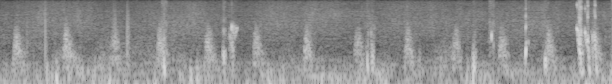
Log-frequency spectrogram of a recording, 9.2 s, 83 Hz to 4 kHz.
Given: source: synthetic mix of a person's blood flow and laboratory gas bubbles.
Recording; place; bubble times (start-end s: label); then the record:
Doppler ultrasound of blood flow; subclavian vein
2.41-2.52 s: bubbles
3.32-3.58 s: bubbles
5.48-5.64 s: bubbles
7.08-7.18 s: bubbles
7.33-7.42 s: bubbles
7.85-7.94 s: bubbles
8.14-8.23 s: bubbles
8.62-8.99 s: bubbles
From the record:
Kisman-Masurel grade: 123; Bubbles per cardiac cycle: 1 to 2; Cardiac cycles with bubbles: 10 to 50%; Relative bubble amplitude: loud (0.450 to 0.775); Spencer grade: 2 (many but less than half of the cardiac periods contain bubble signals, singularly or in groups); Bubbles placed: anywhere in the cardiac cycle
